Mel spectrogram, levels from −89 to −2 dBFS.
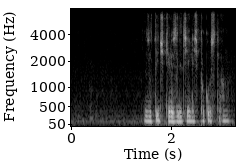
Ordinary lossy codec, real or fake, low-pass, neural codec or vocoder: Opus, 32 kbps; fake; 7.2 kHz; codec, 16 kHz, 2 kbps, FunCodec, trained on Chinese and English, 25 frames a second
